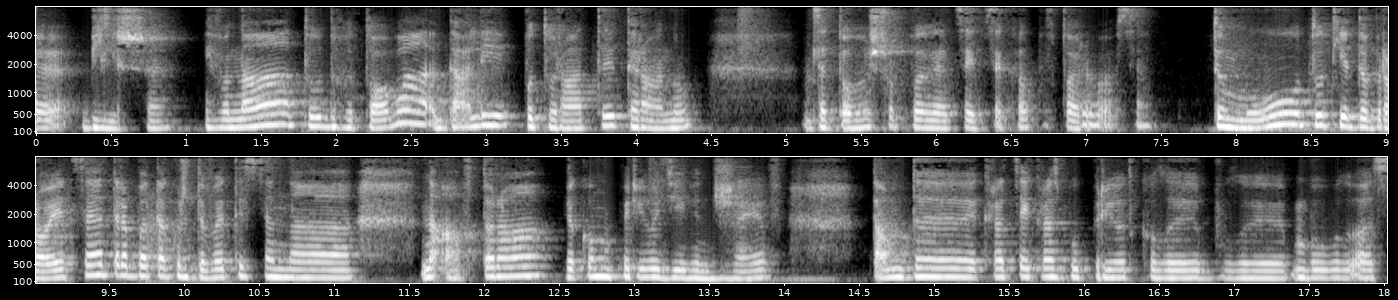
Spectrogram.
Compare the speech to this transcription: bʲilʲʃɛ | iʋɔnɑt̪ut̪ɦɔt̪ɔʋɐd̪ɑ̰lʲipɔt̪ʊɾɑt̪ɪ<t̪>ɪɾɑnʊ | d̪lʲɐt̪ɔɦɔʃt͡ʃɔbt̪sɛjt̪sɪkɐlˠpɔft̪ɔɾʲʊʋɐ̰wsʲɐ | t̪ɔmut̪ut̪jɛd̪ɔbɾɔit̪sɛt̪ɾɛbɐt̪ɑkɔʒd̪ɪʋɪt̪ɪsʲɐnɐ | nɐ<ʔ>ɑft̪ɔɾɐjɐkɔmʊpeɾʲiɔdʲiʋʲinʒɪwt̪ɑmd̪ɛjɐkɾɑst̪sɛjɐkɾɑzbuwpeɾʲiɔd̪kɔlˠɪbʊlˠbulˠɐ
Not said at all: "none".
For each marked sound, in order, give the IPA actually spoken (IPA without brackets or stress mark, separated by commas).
t̪, ʔ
